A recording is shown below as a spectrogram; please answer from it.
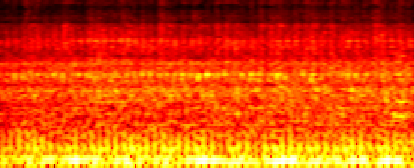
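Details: Vintage Jacobsen greens mower small engine running on a temporary fuel tank with added fuel shut-off and filter, no choke: even low putter with a steady beat, no knocks or misses, idling smoothly.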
